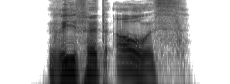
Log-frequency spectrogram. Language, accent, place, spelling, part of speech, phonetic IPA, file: German, Germany, Berlin, riefet aus, verb, [ˌʁiːfət ˈaʊ̯s], De-riefet aus.ogg
- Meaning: second-person plural subjunctive II of ausrufen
